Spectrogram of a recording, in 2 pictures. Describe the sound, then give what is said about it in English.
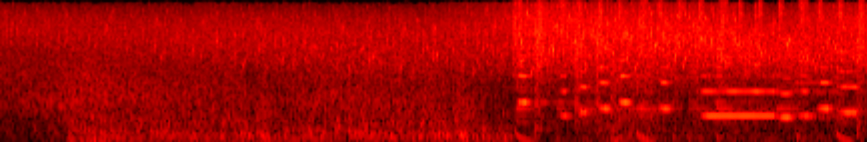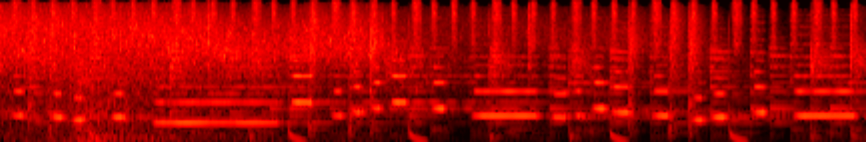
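Rain falls in a steady, dense hiss. After a few seconds, a tinkling, melodic sequence of tones joins in and plays over the continuing patter. “Rain, rain, go away. Come again another day.”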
